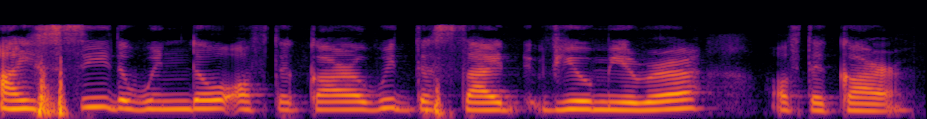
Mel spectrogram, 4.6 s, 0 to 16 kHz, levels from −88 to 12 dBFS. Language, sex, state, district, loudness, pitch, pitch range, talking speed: English, female, Nagaland, Kohima, -18 LUFS, 210 Hz, 200-230 Hz, 195 wpm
